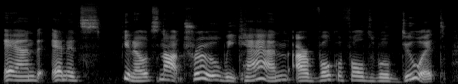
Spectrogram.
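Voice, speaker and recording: A woman gives an online singing lesson, speaking at a measured pace in a medium, slightly bright voice. She encourages her students and demonstrates sung scales on "ma," modeling the vowels.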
